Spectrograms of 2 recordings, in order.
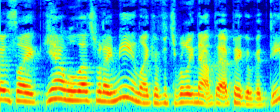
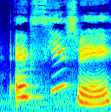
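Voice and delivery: ordinary talk

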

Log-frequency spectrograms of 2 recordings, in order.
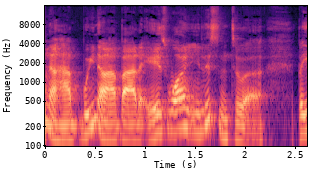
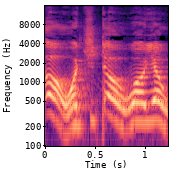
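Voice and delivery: put-on Italian-American accented speech; 10 semitones higher than usual. Mocking a film's general as a cop show cliche: imitating Italian-American cop show cliche. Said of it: "this weird Italian-American, like, cop show cliche character".

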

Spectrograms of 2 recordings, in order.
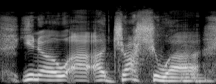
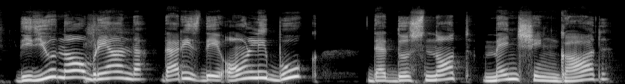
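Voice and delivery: put-on Dominican accent; 2 semitones higher than usual. Speaking to brianda, in a put-on accent. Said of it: "What accent is that?".

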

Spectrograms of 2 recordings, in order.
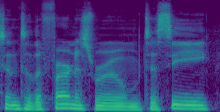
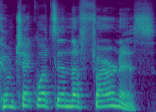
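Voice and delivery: put-on high-pitched calling out yell; 9 semitones higher than usual. Telling a story, the speaker quotes a woman yelling from another room, retelling a yell. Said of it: "Adele yells to Claudia".

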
